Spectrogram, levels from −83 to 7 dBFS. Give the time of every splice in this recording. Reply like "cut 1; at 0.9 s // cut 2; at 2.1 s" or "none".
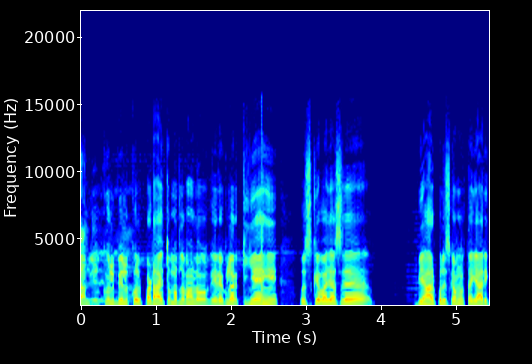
none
